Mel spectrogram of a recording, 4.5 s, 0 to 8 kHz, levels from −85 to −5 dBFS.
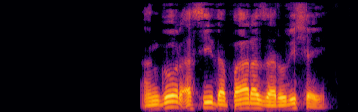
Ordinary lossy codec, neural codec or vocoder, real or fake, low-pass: AAC, 32 kbps; none; real; 7.2 kHz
